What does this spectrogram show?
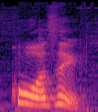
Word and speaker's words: козы: Но если их много, это уже козы. Ударение переместилось на О.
